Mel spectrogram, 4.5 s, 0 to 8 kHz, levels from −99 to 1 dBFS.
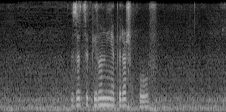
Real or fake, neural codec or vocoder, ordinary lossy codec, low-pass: fake; codec, 24 kHz, 0.9 kbps, WavTokenizer, medium speech release version 2; Opus, 24 kbps; 7.2 kHz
